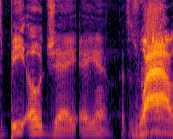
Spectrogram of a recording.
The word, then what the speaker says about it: Bojan: It's Bojan. That's his wow. name. It's Bojan.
